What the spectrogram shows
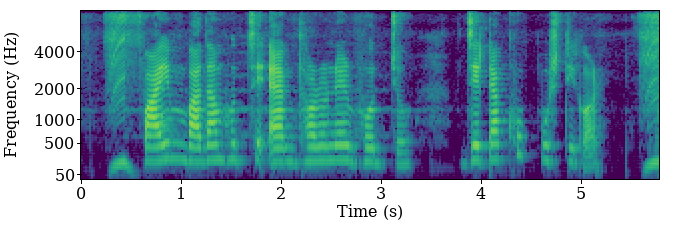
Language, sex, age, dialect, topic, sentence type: Bengali, female, 36-40, Northern/Varendri, agriculture, statement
